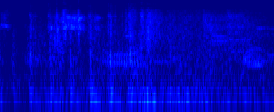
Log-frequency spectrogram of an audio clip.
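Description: AK rifle fire in Call of Duty Mobile, a dense, continuous burst of rapid gunshots at a moderate level, with muffled voice chat underneath.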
